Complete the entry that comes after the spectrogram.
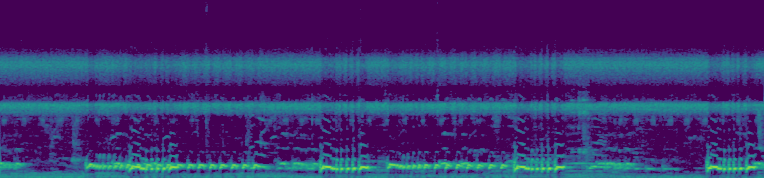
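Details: Zebra dove (perkutut), the udanmas silver bird, giving its melodious lure song to get other doves singing: bubbling trilled phrases ending in staccato pulsed coos, repeated several times with short gaps. A constant high-pitched hum sits underneath.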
